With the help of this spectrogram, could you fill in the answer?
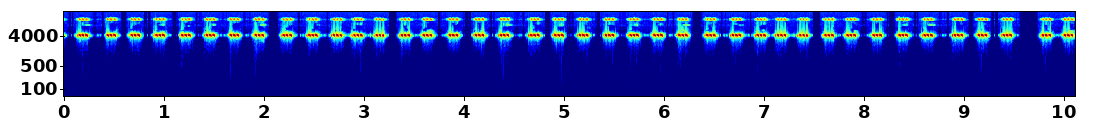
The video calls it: Suara Jangkrik cocok untuk teman tidur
